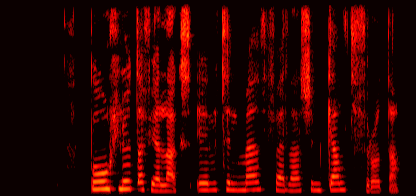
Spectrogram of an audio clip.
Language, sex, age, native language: Icelandic, female, 12, Icelandic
